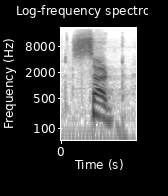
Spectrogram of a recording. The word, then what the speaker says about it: shut: और यू का उच्चारण यहाँ पर ऊ नहीं करना है, क्या करना है? इसलिए क्या पढ़ेंगे हम? शट, ठीक है।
